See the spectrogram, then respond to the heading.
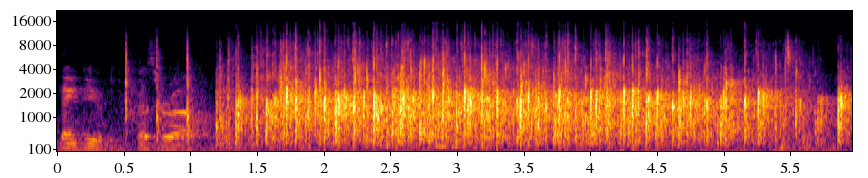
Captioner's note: applause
